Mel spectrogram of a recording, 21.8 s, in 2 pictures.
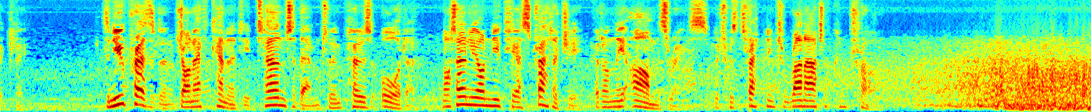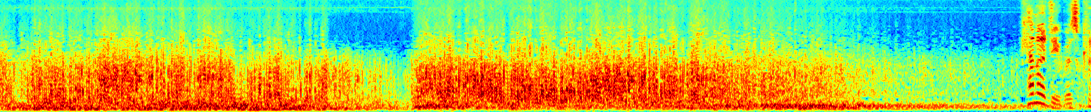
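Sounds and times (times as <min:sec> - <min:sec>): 
speech: 0:00.0 - 0:00.4, 0:01.0 - 0:08.9, 0:21.3 - 0:21.8
rocket launch roar at lift-off: 0:07.4 - 0:21.8.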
